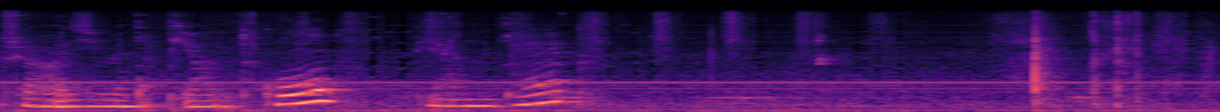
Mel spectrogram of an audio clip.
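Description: Playing cards riffle and flick as a deck is shuffled by hand.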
